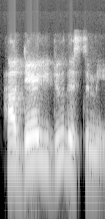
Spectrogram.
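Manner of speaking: plain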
